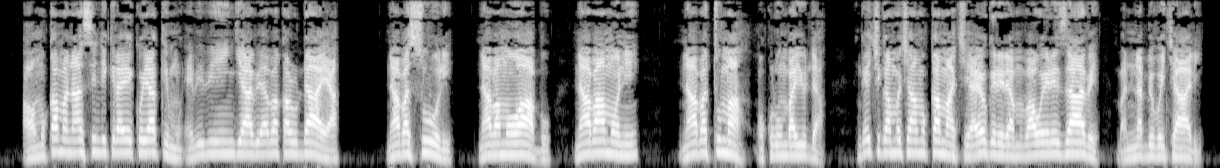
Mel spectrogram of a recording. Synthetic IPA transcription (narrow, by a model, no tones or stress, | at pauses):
a̰wo̞mukamanaːsiːndikiɾajeko̞jakimuʔe̞βiβiːɲɟiaβjaːβakaludaːja | naβasuːli | naβamowaːbu | naːβamo̞ni | naːβatumaokuluːmbajuda̰ | ŋɡe̞ːciɡaːmbo̞camukamacejajo̞ɡe̞ɾe̞ɾamuβawe̞ːɾe̞zaːβe̞̰ | βa̰nːaβjoβwecaːlḭ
